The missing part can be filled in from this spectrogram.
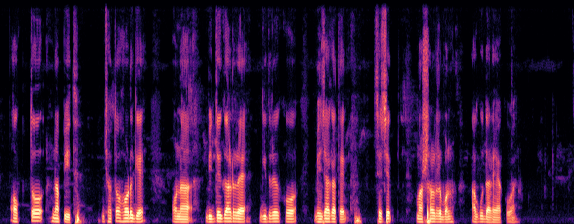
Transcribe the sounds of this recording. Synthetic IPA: ɔk̚t̪ɔnapit̪ʰ | d͡ʒʱɔt̪ɔɦɔɽɡɛ | ɔna | bid̪əɡaɽɾɛ | ɡid̪ɾekʰɔ | bʱed͡ʒaɡat̪ɛt̪̚ | set͡ʃet̪̚ | maʃalɾɛbɔn | a̰ɡud̪aɽɛjakɔ̰wa̰n

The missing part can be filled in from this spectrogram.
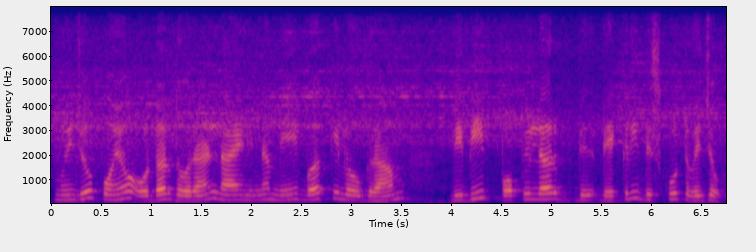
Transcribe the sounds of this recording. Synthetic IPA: mʊ̃ɦɪ̃ɲd͡ʑopoːjoɔːɾɖəɾd̪ʱɔːɾaːɪɽ̃laːɪɦɪnə̆mẽɓɐkɪloɡɾaːm | bibʱipɔːpjuːləɾbʱeːkɾibɪskuːʈʋɪd͡ʑʱoː

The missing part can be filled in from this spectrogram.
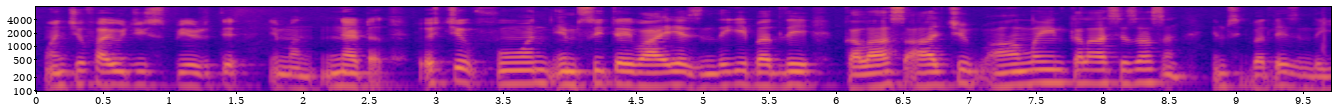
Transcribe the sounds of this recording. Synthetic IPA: ʋɐ̰nt͡ʃʰifʰajwd͡ʒiːspiɖt̪iḭmɐnneʈɐ̰lɐst͡ʃʰifoːnemsit̪ʲɐʋaːɾjazind̪ɐɡibɐd̪leːkɐlaːsa̰ːd͡ʒt͡ʃʰiaːnlaːjnkɐlaːsizaːsɐn | ḛmsit̪̚ʲbɐd̪leːzind̪ɐɡiː

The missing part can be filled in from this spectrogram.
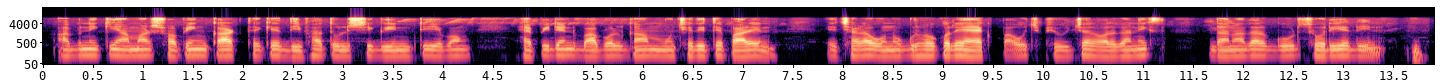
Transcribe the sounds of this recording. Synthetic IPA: a̰pnikiamaɾʃɔpiŋkaɾɖ̚t̪ʰeked̪ibʱat̪ulʃiɡɾinʈieboŋ | hɛpiʈeɳɖbabolɡamːũt͡ɕʰed̪it̪epaɾen | et͡ɕʰaɽaonuɡɾoɦokoɾeɛkpa̰ṵt͡ɕfʰjut͡ɕaɾɔɾɡaniks | d̪anad̪aɾɡuɖsʰoɾijed̪ḭn

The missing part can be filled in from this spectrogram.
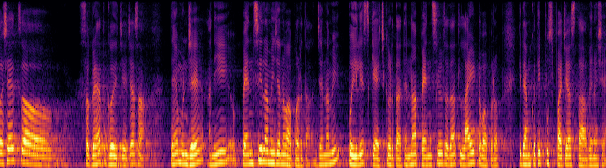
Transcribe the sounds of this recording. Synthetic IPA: t̪əɕẽt͡s | səɡɭjãt̪ɡəjd͡ʑet͡ɕasã̰ | t̪ɛ̃m̤əɳd͡ʑeaɽ̃ipɛnsilam̤id͡ʑɛnːaʋapəɾt̪a̰d͡ʑɛnːaːmipəjlẽskɛt͡ɕkəɾt̪at̪janːapɛnsilsəd̪ʱãt̪laiʈʋapɾə̰p̚ | kit̪eamkət̪ipuspat͡ɕeəst̪abʱenəɕɛ̰̃

